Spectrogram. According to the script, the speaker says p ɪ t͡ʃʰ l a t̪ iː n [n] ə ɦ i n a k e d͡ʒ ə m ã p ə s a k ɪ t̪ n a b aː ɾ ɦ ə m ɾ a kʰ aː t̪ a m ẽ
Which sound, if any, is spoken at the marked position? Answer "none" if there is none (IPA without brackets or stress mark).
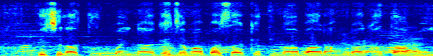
m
